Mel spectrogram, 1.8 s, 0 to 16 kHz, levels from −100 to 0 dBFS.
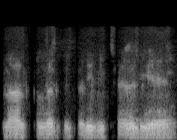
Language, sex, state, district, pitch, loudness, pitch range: Rajasthani, male, Rajasthan, Nagaur, 85 Hz, -31 LUFS, 85-90 Hz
